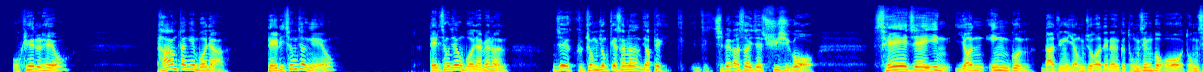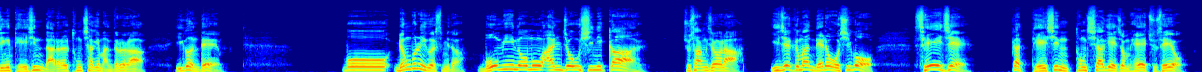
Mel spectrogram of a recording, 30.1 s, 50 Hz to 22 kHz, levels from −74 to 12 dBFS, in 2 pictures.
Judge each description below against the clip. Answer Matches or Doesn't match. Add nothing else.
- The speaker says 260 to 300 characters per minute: Matches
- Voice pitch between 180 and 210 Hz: Doesn't match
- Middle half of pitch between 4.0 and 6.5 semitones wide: Doesn't match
